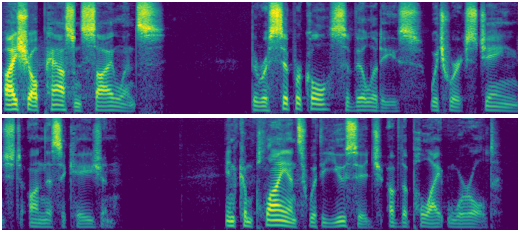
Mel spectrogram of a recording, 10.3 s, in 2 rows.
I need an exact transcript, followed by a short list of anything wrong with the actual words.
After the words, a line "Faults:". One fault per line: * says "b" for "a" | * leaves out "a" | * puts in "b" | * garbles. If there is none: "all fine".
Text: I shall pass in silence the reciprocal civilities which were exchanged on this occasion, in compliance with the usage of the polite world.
I shall pass in silence the reciprocal civilities which were exchanged on this occasion, in compliance with the usage of the polite world.
Faults:
all fine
